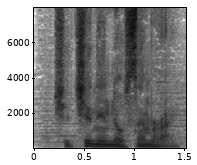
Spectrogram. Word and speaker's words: Shichinin no Samurai: And if I could speak Japanese, I'd say it was Shichinin no Samurai is the proper pronunciation of that original movie.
